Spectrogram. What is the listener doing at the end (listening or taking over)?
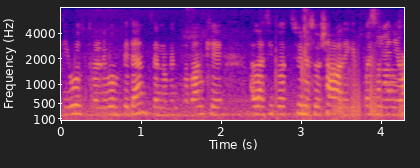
taking over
